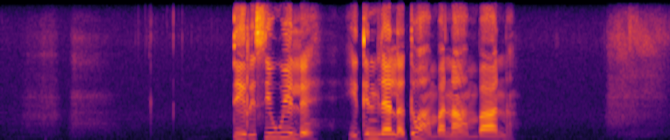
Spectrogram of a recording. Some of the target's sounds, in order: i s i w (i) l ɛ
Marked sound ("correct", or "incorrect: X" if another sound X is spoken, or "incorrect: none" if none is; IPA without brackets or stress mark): correct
